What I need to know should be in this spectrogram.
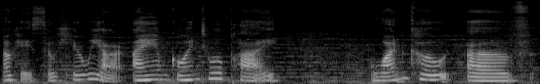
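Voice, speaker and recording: A woman's voice: mid-range voice, slow pace, creaky, music in the background. A woman narrating a casual nail art tutorial, chatty and rambling with little laughs, a bit sniffly.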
